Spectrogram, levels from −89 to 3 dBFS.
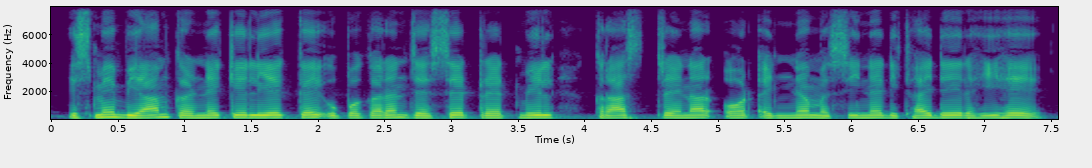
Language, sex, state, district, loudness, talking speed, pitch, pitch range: Hindi, male, Assam, Kamrup Metropolitan, -16 LUFS, 145 wpm, 150 Hz, 140-155 Hz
